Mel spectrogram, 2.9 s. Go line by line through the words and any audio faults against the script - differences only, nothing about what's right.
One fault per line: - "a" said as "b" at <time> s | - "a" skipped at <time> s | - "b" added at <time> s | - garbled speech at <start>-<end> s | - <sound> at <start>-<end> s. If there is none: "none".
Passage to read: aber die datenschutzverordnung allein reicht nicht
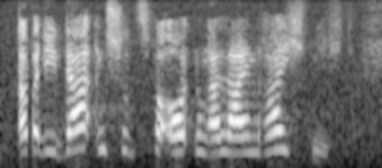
- dropout at 0.2-0.2 s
